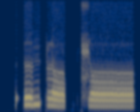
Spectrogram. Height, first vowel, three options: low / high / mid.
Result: high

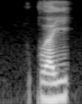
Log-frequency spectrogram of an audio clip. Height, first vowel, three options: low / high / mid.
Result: low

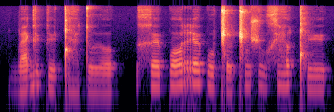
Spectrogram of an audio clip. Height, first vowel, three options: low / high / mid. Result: low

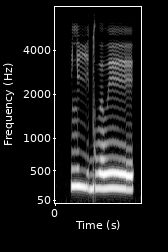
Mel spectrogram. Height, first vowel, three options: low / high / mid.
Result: high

